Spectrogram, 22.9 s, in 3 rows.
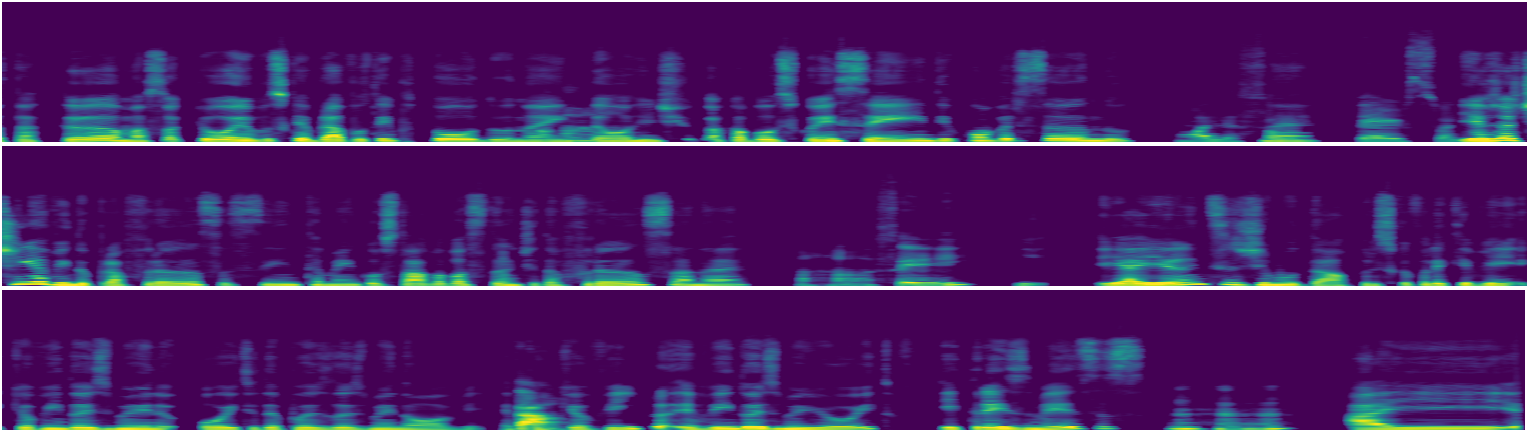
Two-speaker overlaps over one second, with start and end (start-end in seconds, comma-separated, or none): none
